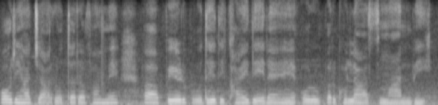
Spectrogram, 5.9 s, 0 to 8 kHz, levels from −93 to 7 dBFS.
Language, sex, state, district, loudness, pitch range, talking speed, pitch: Hindi, female, Bihar, Sitamarhi, -16 LUFS, 210-225 Hz, 165 wpm, 220 Hz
